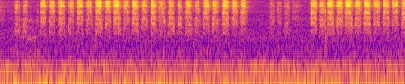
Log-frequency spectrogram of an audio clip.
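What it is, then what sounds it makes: Marker rubbing on velvet-flocked paper. An orange felt-tip marker is rubbed in quick strokes over the velvet surface of a small, flat, velvet-flocked paper poster card. It makes a fast, rhythmic run of soft, bright, scratchy rubbing over a steady low hum. The strokes briefly thin out near the middle before resuming at full pace.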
